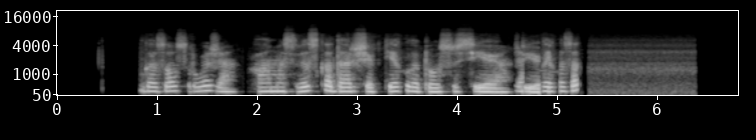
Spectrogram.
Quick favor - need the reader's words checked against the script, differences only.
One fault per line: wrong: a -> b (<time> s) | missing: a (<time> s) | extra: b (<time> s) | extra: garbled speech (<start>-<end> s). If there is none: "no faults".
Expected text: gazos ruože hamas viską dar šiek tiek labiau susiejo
extra: garbled speech (4.6-5.3 s)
